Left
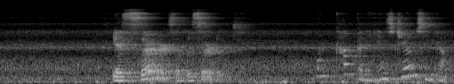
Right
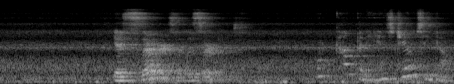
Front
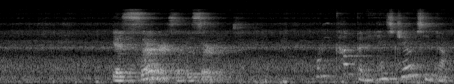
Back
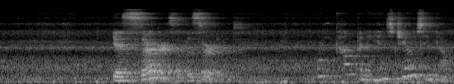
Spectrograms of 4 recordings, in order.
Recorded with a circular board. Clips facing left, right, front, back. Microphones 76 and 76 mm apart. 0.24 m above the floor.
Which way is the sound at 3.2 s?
35° left.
